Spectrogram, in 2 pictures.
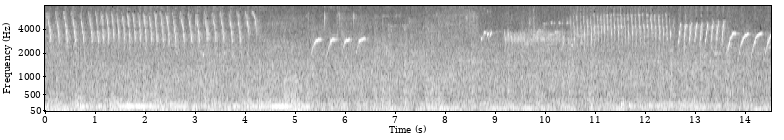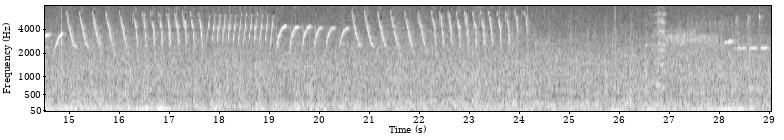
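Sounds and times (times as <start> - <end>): songbird singing fast trills: 0.0 - 4.3, 5.3 - 6.5, 8.8 - 24.3, 26.9 - 29.0.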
